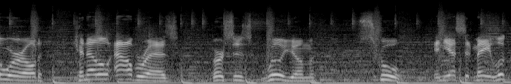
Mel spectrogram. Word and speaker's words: Scull: Canelo Alvarez versus William School. And yes, it may look like it's spelled or it's spelled skull, but it's pronounced school.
